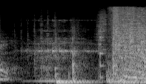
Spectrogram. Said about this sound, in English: Just throw the freaking vase at them?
